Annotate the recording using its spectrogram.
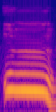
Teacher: এখানে বলতে হবে ইং, গুন্না করতে হবে, নাকের প্রতি নিতে হবে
